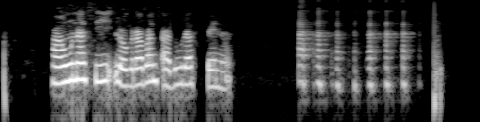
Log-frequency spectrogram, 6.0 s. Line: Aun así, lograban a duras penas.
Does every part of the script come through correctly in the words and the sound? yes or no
no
